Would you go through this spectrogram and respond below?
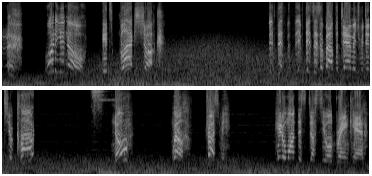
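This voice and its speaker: A man's voice: extremely high pitch, animated, slow pace, long pauses, over music, full character voice. A man voicing a nervous, pleading robot sidekick in a video game. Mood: panicked. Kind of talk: video game cutscene acting.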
